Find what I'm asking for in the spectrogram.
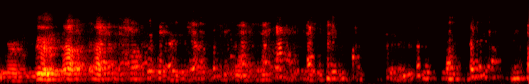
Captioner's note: audience laughing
